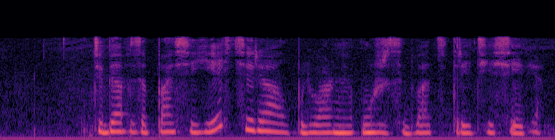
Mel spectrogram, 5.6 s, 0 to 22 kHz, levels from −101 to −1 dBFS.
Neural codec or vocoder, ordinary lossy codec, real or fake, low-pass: none; AAC, 48 kbps; real; 7.2 kHz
